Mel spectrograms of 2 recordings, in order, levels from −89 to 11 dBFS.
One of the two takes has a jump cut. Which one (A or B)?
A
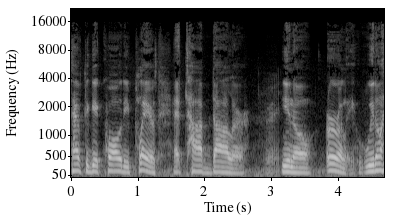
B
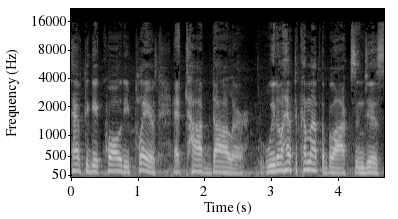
B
